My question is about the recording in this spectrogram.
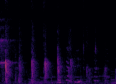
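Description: Hands clapping in an uneven patter, with voices faint in the background.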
